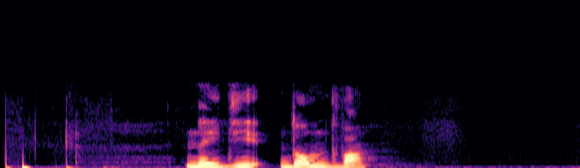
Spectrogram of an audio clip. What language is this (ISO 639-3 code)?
rus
